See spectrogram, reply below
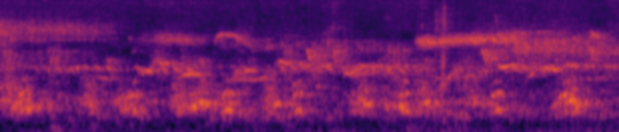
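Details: Green woodhoopoe, a juvenile, at a Pretoria garden feeder in South Africa, giving rhythmic cackling bursts of harsh repeated notes, about three groups per second, with a faint high whistle from another bird in the background.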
